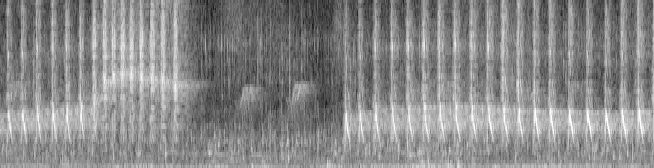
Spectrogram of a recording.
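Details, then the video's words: Pied triller (kapas tembak) delivering 'super nembak-nembak' trills for training contest birds: a dense high rattle, a short gap with faint soft notes, then a rhythmic run of clipped notes repeated several times a second. "KAPAS TEMBAK SUPER NEMBAK-NEMBAK"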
